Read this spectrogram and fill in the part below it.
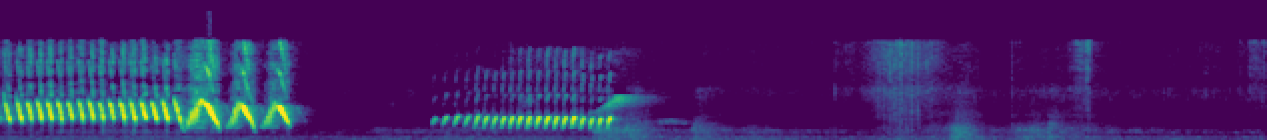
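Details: Canary tutor song meant to prompt other canaries to sing: a fast buzzy trill with a few sharp swooping notes, then a steady rolled trill that fades into quiet room noise.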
